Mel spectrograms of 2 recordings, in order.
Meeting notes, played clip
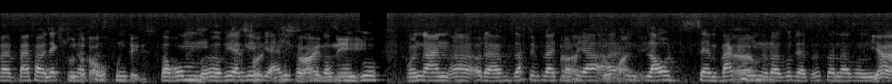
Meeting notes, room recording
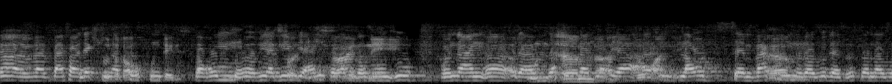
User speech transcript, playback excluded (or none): Und ähm,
